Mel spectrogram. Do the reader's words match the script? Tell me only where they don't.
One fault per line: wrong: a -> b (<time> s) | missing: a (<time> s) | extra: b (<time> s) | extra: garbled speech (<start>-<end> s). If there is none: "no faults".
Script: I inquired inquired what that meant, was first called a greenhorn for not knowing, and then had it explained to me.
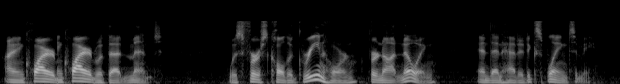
no faults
